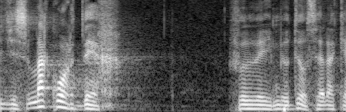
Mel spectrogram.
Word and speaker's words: Lacordaire: Ela disse: "Seu nome escreve Lacordir e pronuncia Lacorder."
